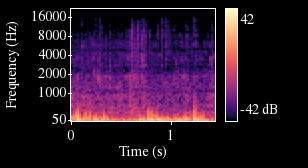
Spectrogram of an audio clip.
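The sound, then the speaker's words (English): Cooled, whirlpooled wort at about the low 70s pours and splashes steadily into a fermenter, raising lots of bubbles: a continuous low, burbling gush with uneven surges and no voices. “And the nice thing about this is it's, as it dumps in there, you see a lot of bubbles.”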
